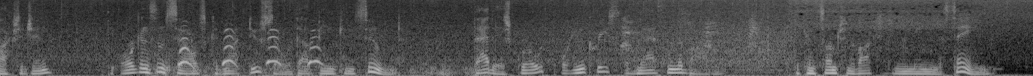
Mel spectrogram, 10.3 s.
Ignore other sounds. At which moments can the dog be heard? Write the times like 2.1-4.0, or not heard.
1.8-3.2, 6.2-7.7.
